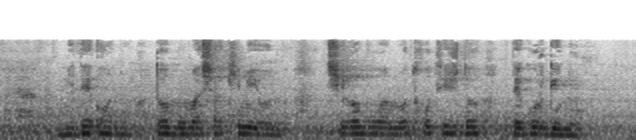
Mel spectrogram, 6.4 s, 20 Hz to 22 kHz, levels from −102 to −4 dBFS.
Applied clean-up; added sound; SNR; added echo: none; Vehicle; 9 dB; none.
